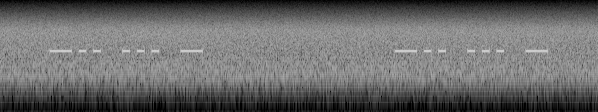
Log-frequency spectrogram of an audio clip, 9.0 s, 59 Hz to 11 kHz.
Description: Morse code, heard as a keyed tone, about 11 wpm, 1020 Hz, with radio hiss and a squelch burst at the end. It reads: DST DST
